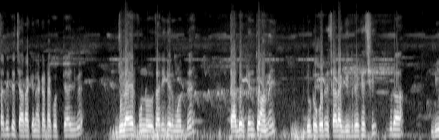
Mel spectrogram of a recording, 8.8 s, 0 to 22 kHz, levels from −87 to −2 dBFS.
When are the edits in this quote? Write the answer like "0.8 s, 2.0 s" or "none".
7.8 s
